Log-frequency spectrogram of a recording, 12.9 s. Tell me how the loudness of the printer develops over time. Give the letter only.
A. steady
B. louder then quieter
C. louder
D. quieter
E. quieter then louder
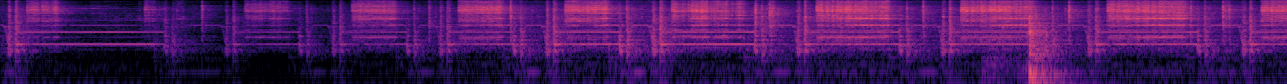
C.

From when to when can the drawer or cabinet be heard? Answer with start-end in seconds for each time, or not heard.
9.8-10.8.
